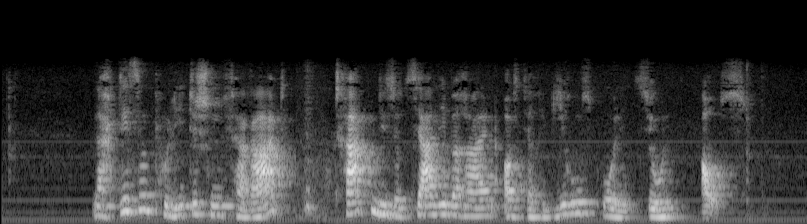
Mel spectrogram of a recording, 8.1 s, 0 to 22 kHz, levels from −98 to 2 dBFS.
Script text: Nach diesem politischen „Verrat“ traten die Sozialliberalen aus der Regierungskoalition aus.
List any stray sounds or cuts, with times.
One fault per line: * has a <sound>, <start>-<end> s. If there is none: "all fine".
* has a whoosh, 3.0-3.2 s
